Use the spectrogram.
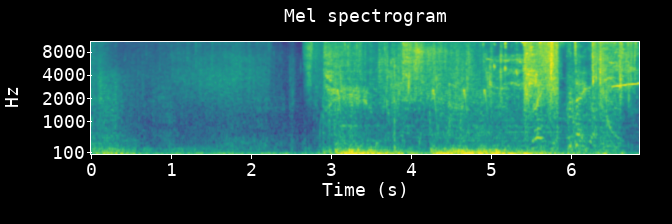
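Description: The Confringo blasting spell explodes in Hogwarts Legacy as a heavy, rumbling boom that swells, dips and surges again, loud and close, with crackling debris and some talk underneath.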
